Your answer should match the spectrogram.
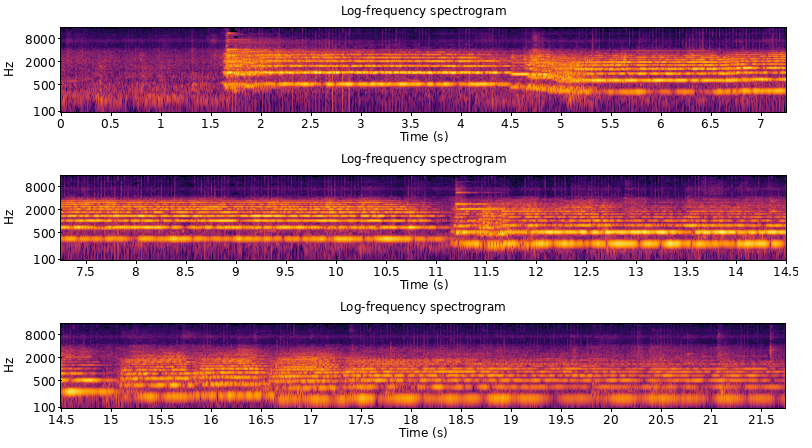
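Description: Middle-school concert band, brass to the fore, playing long sustained chords at the opening of a medley of horror-movie themes. The band comes in suddenly about two seconds in, and the chords shift several times, sliding down into new ones around five, fifteen and seventeen seconds.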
